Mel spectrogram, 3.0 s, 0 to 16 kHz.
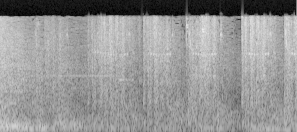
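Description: Dense bursts of rapid gunfire from the video game Halo 4, loud and close, crackling continuously across the whole span with brief dips.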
